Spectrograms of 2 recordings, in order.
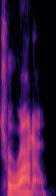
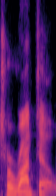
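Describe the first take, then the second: First: The second t sound is dropped. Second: The second t sound is clearly pronounced. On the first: This is how Canadians say it. The speaker calls it right. "there's no second T" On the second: This is how Americans say it. The speaker calls it wrong. "it's not Toronto, as we Americans call it"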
